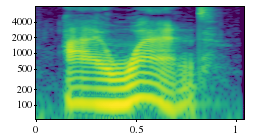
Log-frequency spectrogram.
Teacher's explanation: Fijaos esa E, que la hago casi como una A. · Term: E abierta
